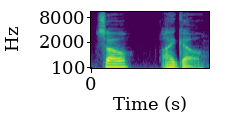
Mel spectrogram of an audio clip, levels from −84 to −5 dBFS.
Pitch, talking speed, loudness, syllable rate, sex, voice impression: 110 Hz, 150 wpm, -18 LUFS, 3.6 syllables/s, male, masculine, adult-like, slightly fluent, cool, slightly intellectual, slightly elegant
